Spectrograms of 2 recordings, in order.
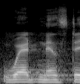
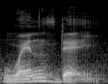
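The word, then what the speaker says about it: Wednesday: শব্দটির দিকে লক্ষ্য করি আমরা এটিকে অনেকে ওয়েডনেস ডে বলি কিন্তু এটির উচ্চারণ হলো ওয়েনসডে ওয়েনসডে সো এটি আমাদেরকে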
